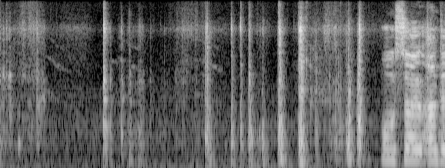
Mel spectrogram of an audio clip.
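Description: A plastic lid clicks and knocks as it is pushed shut.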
